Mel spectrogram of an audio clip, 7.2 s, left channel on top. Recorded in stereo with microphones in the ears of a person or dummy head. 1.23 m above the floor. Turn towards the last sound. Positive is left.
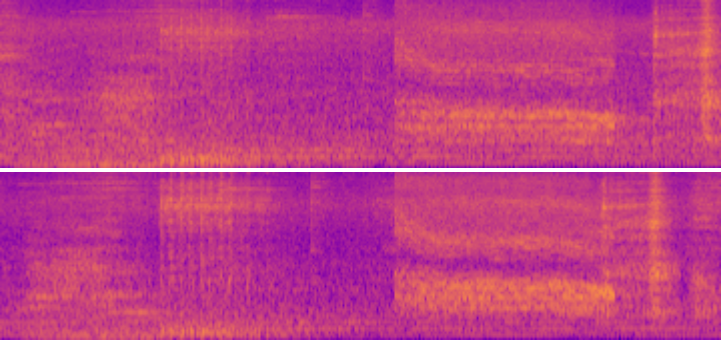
turn(degrees=-20)  # may be behind; listen again after turning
